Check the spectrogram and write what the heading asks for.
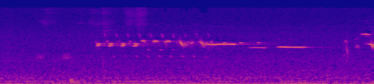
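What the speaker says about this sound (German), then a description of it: "Ach, man hört die Vögel zwitschern." Birds chirping in the survival video game DayZ, a faint series of high, rapid tweets trailing into a thin whistle, heard over a low, steady ambient hiss with no talk.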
